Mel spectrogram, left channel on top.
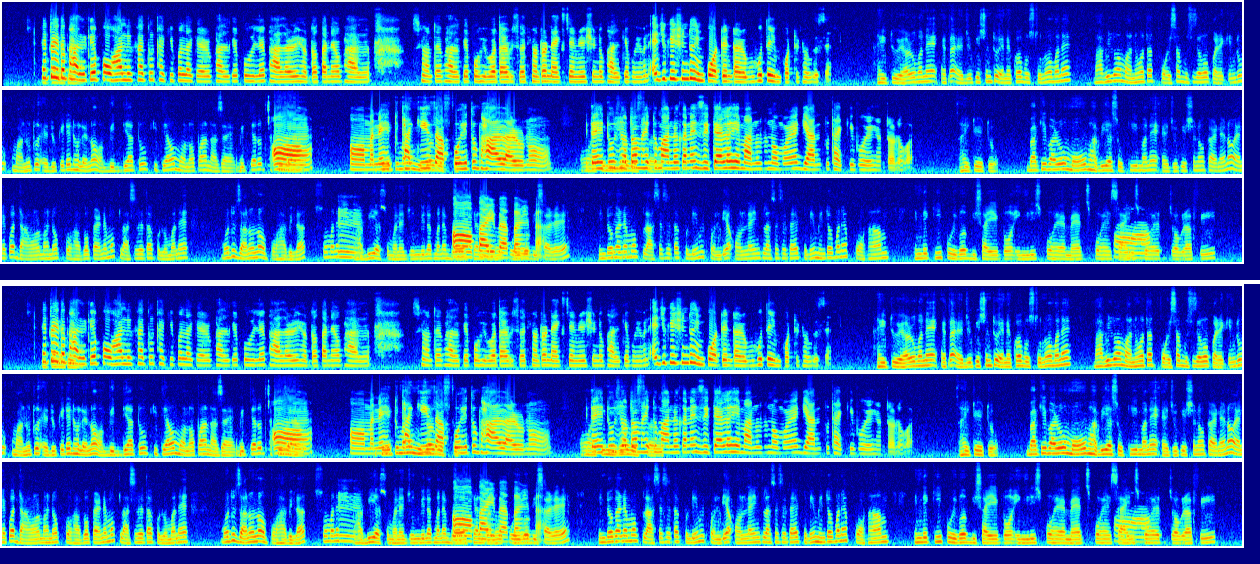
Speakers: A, on the right; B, on the left.
A: সেইকাৰণেতো
B: সেইটো এতিয়া ভালকে পঢ়া লিখাতো থাকিব লাগে আৰু ভালকে পঢ়িলে ভাল আৰু। সিহঁতৰ কাৰণেও ভাল সিহতে ভালকে পঢ়িব তাৰ পিছত সিহতৰ নেক্সট জেনেৰেচনটো ভাল। এডুকেশনটো ইম্পৰ্টেণ্ট। আৰু বহুতে ইম্পৰ্টেণ্ট হৈ গৈছে।
A: সেইটোয়ে আৰু মানে এটা এডুকেশচনটো এনেকুৱা। খোৱা বস্তু ন মানে ভাবি লোৱা মানুহৰ তাত পইচা গুচি যাব পাৰে কিন্তু। মানুহতো এডুকেটেড হলে ন বিদ্যাটো কেতিয়াও মন পৰা নাযায়। বিদ্যাটো থাকি
B: অ
A: যায় আৰু
B: অ মানে সেইটো
A: এইটো
B: থাকি
A: নিজৰ
B: যাব
A: বস্তু
B: সেইটো ভাল আৰু ন।
A: অ
B: এতিয়া
A: এইটো
B: সেইটো
A: নিজৰ
B: সিহঁতৰ
A: বস্তু
B: সেইটো
A: আৰু
B: মানুহৰ কাৰণে যেতিয়ালৈ সেই মানুহটো নমৰে জ্ঞানটো থাকিবই সিহঁত। তাৰ লগত
A: সেইটোয়েইটো বাকী বাৰু মইও ভাবি আছো কি মানে এডুকেচনৰ কাৰণে ন এনেকুৱা ডাঙৰ মানুহক পঢ়াবৰ কাৰণে মই ক্লাচছ এটা কলো মানে মইতো জানো ন পঢ়াবিলাক চ' মানে
B: উম,
A: ভাবি আছো মানে যোন বিলাক মানে বয়সীয়াল
B: অ', পাৰিবা
A: মানুহ পঢ়িব
B: পাৰিবা
A: বিচাৰে সিহঁতৰ
B: উম,
A: কাৰণে মই ক্লাছেচ এটা খুলিম সন্ধিয়া অনলাইন ক্লাছেছ এটাই খুলিম সিতক মানে পঢ়াম সেতি কি পঢ়িব বিচাৰিব ইংলিছ মেথছ পহে
B: অ',
A: চাইন্ঞ্চ পহে জোগ্ৰাফি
